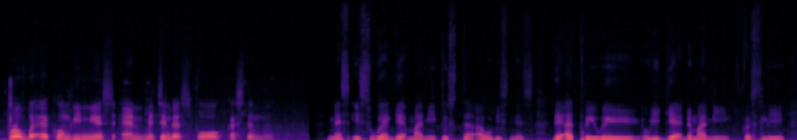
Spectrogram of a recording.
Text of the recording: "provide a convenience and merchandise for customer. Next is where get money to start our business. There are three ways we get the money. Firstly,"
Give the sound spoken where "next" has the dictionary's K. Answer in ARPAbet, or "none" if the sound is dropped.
none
